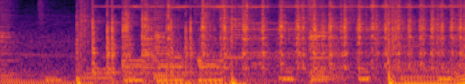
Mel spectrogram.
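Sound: coins dropping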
